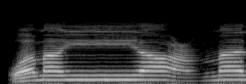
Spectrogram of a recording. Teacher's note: نون کے اوپر جزم ہے اس کے بعد یا شد والا آ رہا ہے غنہ کیا جائے گا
